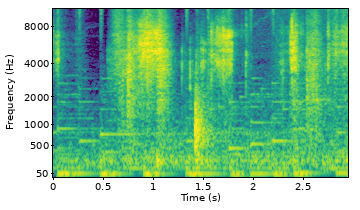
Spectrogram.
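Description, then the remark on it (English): A metal baking pan of corn pudding clanks and scrapes as a dad slides it onto an oven rack, with a sharp clatter in the middle amid low kitchen background noise. “So now that we're done mixing and pouring it into the pan, Daddy, my assistant, is gonna put it into the oven.”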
